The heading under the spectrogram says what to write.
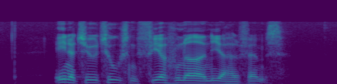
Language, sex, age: Danish, male, 23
